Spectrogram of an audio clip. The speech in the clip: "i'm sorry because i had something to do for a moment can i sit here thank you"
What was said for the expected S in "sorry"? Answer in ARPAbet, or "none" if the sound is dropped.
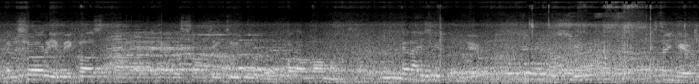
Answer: SH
